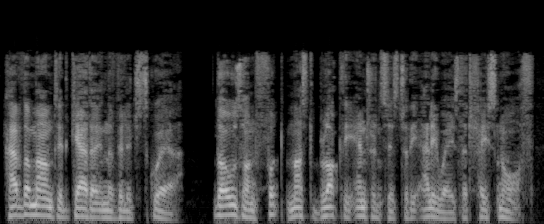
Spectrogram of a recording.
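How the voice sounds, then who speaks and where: A man voicing a stern Roman commander who gives urgent orders in a low, husky voice. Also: moderate pace, no room sound. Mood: firm.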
